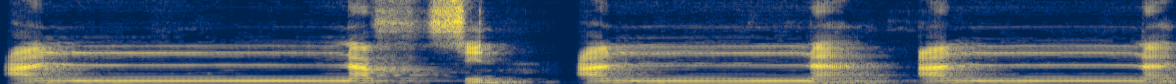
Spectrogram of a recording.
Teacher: nun sukun bertemu Nun maka kita masukkan Nun yang pertama ini kepada Nun yang kedua sehingga terbacanya langsung dimasukkan kepada Nun yang kedua dan itu diperkuat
